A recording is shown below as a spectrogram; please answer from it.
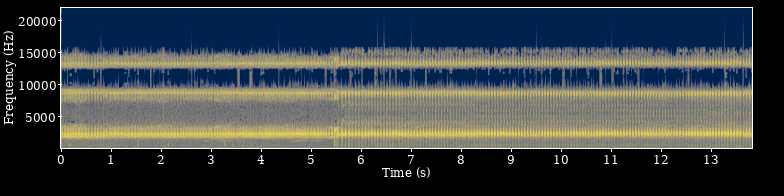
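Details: Great Plains toads, the first documented in Brown County, Minnesota, calling at night on June 27, 2010, recorded on a Canon Power Shot SX100: a deafening, unbroken high buzzing trill of rapid pulses that shifts in tone midway.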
